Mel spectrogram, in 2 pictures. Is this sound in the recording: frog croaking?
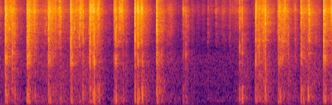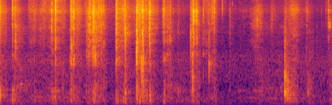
no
